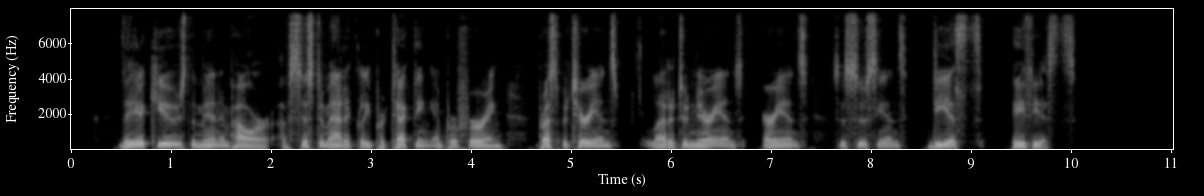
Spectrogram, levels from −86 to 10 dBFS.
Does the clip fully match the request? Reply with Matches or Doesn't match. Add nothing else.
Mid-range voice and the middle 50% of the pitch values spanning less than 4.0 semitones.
Matches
